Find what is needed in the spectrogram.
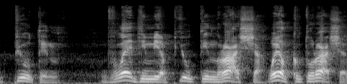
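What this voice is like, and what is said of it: Put-on Russian accent. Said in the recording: “Which one's Russian?”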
